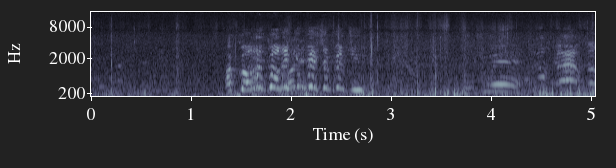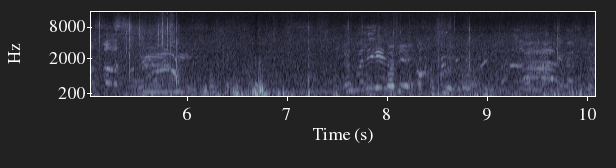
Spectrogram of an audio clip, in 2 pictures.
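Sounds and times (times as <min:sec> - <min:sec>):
wind rumble on microphone: 0:00.0 - 0:10.0
people shouting calls: 0:04.3 - 0:06.2.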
